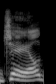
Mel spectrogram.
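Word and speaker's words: gaol: Gail right Magda nodded it's pronounced jail just like the real thing him and his two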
